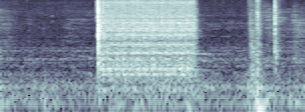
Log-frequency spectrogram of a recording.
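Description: A printer motor whirs briefly.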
